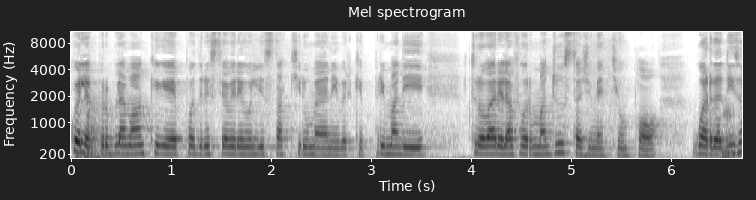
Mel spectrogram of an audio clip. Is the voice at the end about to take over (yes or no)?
no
